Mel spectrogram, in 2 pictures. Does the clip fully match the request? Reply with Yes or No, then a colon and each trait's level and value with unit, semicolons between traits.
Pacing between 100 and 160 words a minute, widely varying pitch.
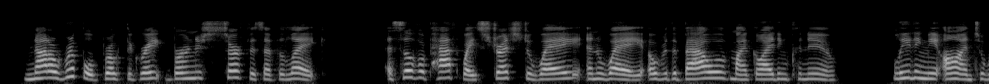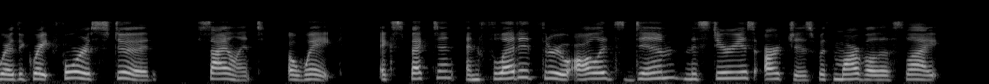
No: average, 145 wpm; average, 3.3 semitones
